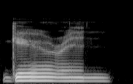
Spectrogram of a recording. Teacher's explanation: your voice is on then off then on because it stays a t because it's in the stressed syllable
